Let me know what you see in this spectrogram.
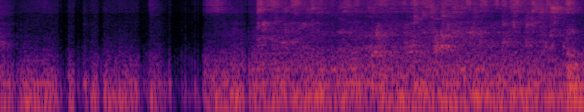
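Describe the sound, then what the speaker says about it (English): Water runs steadily from a tap into a container, a continuous bright hiss that starts abruptly after a second of quieter room sound and stays loud and close. "Let me go and fill this up with water"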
